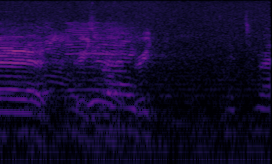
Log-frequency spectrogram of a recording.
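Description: A faint, drawn-out voice from the congregation: one held, wavering vocal note of affirmation, then a few murmured words. It trails off into low room tone about a second in.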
